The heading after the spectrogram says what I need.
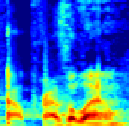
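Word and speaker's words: alprazolam: got to be prescribed right yes okay um Al praam am I pronouncing that right yes Al yeah um one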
